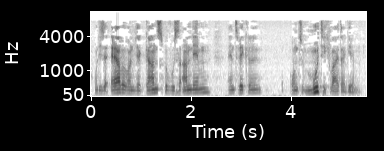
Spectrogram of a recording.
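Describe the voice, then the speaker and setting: A man in his fifties speaks German with a Dutch and French accent, addressing a congregation in a friendly, rambling way. He pauses often with fillers and small slips. The recording sounds a little dull. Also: medium pitch, a bit bright. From Netherlands. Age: 50s. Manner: chatty, hesitant with many fillers, small grammar slips. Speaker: church staff member giving a greeting. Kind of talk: informal speech to a congregation.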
